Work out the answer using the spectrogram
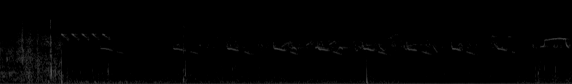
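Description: Faint songbird calling: a run of short, high, down-slurred chirps, about two a second, with a few arched notes near the end. A brief rustle of footsteps in dry leaves comes in the first half second.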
